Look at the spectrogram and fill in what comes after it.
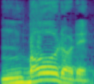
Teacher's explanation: al hispanohablante le cuesta esa pronunciación inicial de las palabras MB Entonces le agrega una e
